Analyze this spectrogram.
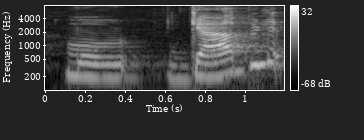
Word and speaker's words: mangeable: إذا أردنا أن نكتب mangeable فإننا لا نكتب مباشرة G يليه le A mangeable بهذه الحالة mangeable يكتب ب le E بين le G لكي نتحصل على le son G donc mangeable.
